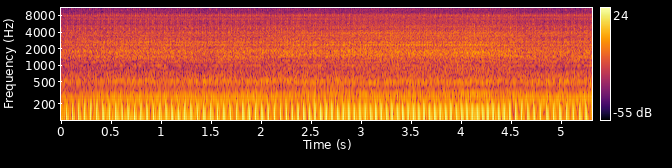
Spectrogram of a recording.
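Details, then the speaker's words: Motorcycle in first gear on an incline, rear brake held, clutch slowly released: steady low thumping idle about three beats a second that bogs slightly as the clutch bites and the bike starts moving; normal clutch engagement. "that means the gear is engaging so if i sleeve this the bike will start moving on its own"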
